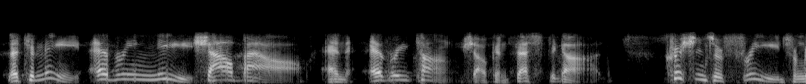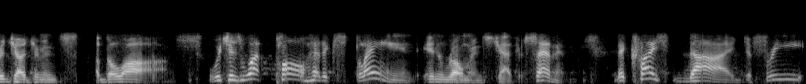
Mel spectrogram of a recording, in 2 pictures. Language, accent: English, American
